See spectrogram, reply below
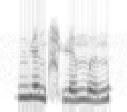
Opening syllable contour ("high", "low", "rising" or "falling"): falling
